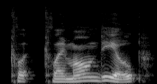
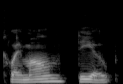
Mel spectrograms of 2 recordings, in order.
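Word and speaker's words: Clément Diop: So, yeah, Clement Diop. I'm pronouncing that the way that it was told by Atlanta United. Clement Diop. He's French.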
